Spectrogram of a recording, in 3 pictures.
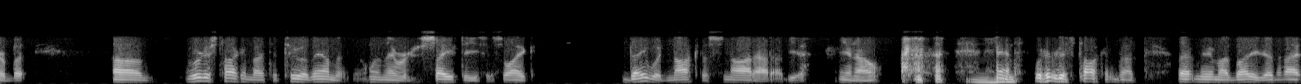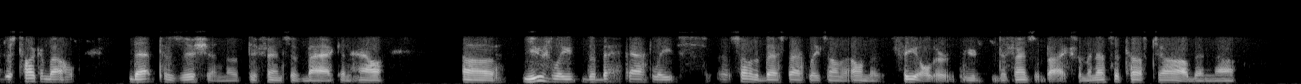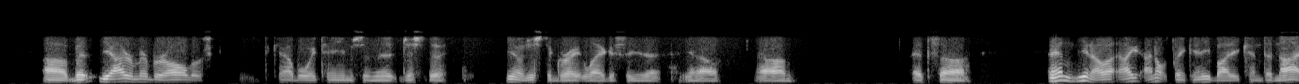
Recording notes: called in to the Ben and Skin show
